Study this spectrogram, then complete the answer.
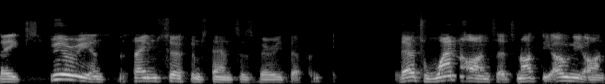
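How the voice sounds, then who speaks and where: A man with an unremarkable speaking voice talks at a moderate pace, with ordinary pitch variation. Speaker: religious teacher. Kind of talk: lecture.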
